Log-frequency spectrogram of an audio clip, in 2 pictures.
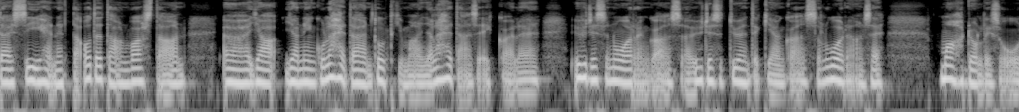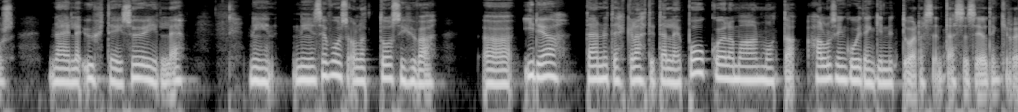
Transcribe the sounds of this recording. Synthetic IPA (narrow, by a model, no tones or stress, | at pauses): t̪ːæissiːɦḛnet̪ːæ̰ʔot̪et̪ɑːnʋɑst̪ɑ̰ːn | ʔəːjɑjɑniːŋkulæɦet̪æːnt̪ut̪kimɑ̰ːnjɑ̰læɦet̪æ̰ːnsḛikːɑ̰ilḛːnʔyhdesːænuorḛŋkɑ̰nsːɑ̰jɑ̰ʔyhdesːæt̪yønt̪ekiæ̰ŋkɑ̰̃nsːɑluodɑ̰ːnsemɑhdolːḭsṵːs | næilːḛʔyht̪eisøilːḛ | niːnniːnseʋoiso̰lːɑt̪t̪osiɦyʋæ | øːʔideɑt̪æːnyt̪ehkælæht̪it̪ælːeːpoukːoilemɑːnmut̪ːɑ̰hɑlusiŋkuit̪eŋkinnyt̪t̪uodɑssḛnt̪æ̰sːæsḛjot̪eŋkir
